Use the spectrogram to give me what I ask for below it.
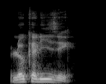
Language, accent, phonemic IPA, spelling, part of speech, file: French, France, /lɔ.ka.li.ze/, localiser, verb, LL-Q150 (fra)-localiser.wav
- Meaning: 1. to locate; to run to ground, to run to earth 2. to localise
